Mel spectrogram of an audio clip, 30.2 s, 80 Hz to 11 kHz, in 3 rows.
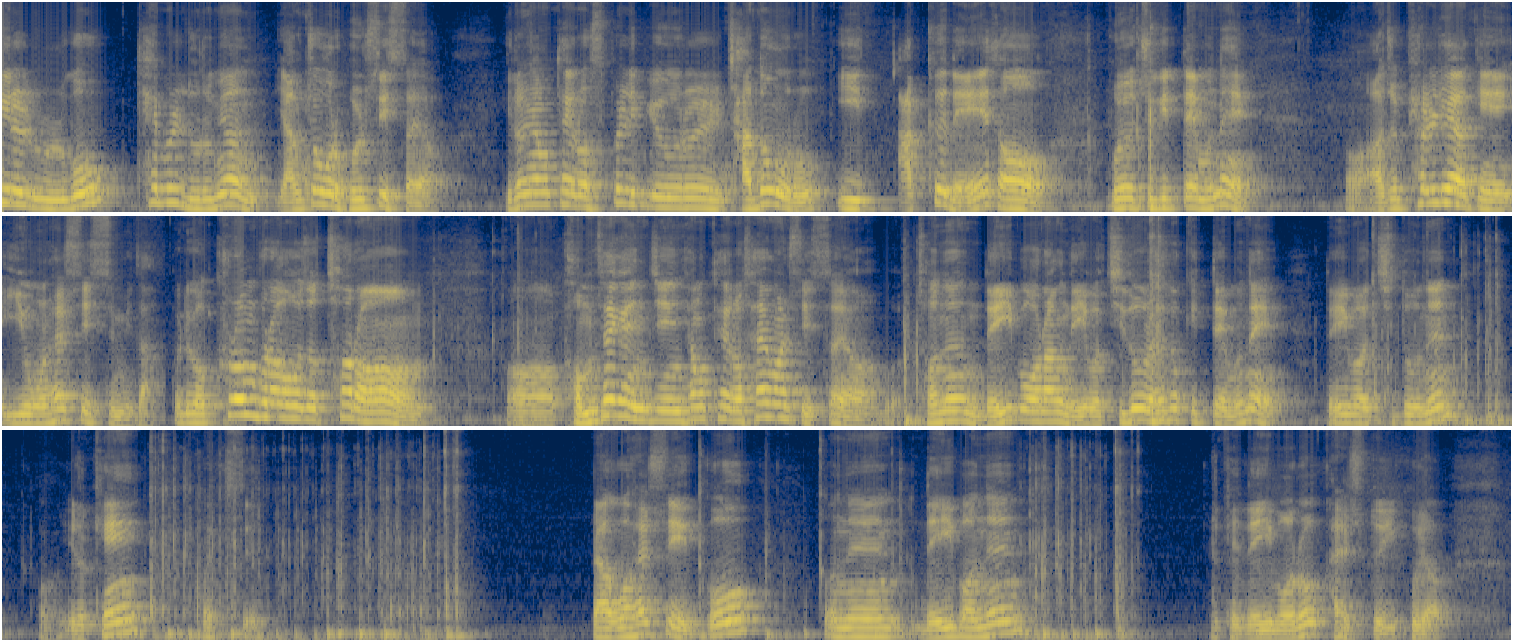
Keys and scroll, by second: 7.7 super+s, 13.6 super+l, 24.9 super+i.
